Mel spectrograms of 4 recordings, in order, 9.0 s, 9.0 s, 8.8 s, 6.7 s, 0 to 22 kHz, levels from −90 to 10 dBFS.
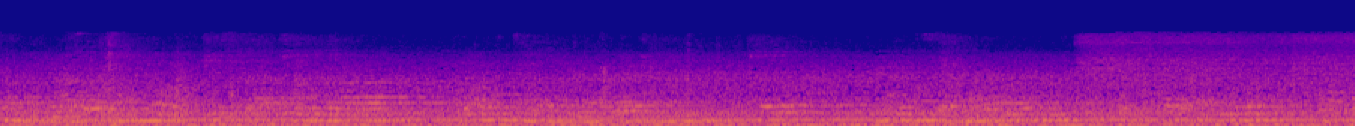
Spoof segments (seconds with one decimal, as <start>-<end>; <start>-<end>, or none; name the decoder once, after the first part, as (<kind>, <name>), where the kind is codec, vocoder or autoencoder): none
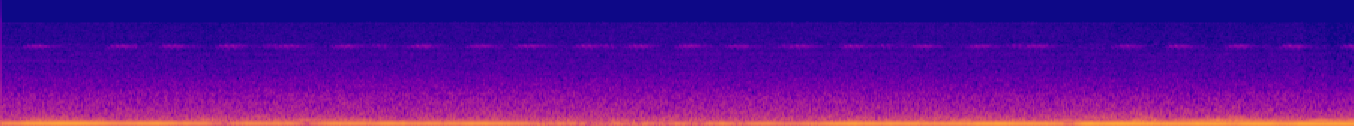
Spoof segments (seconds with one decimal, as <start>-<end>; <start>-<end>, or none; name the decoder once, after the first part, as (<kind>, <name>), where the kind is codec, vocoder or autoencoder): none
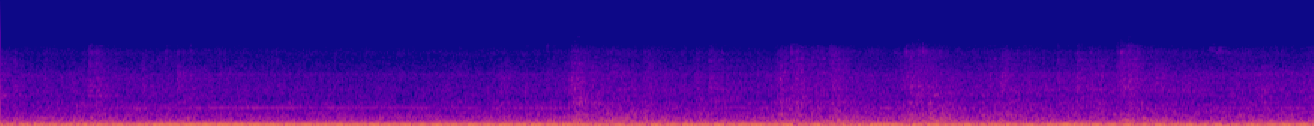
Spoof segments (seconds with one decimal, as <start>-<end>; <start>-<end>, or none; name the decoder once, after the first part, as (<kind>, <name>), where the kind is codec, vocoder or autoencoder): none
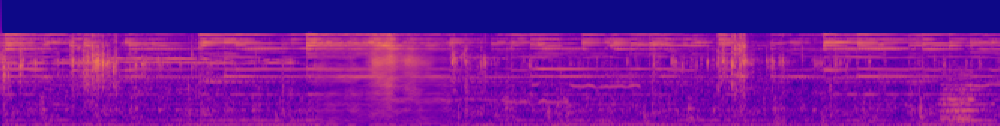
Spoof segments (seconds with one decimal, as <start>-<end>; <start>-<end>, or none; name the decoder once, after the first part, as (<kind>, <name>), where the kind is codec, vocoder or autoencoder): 2.1-3.0 (vocoder, Vocos)

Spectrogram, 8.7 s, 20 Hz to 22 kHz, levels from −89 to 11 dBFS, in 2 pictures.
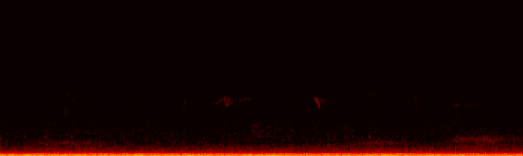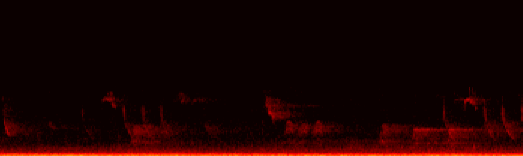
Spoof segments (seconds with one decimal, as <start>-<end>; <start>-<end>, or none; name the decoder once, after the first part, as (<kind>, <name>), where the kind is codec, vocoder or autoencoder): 0.0-7.9 (vocoder, Vocos)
